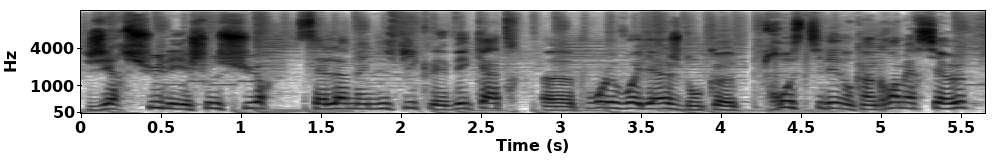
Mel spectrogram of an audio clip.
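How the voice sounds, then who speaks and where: A man's voice: high voice, a little fast, warm tone, soft background music. A young man hosting a casual motorcycle travel vlog, chatty and full of fillers. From Portugal. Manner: chatty, lots of fillers and thanks to sponsors. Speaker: motorcycle vlogger.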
